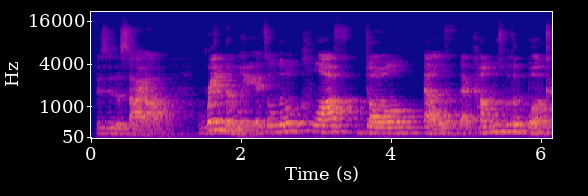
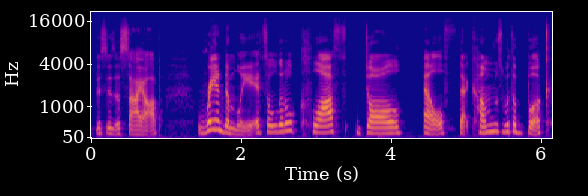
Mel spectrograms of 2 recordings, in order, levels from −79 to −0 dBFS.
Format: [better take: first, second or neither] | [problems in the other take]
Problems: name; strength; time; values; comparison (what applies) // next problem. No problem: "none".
second | room echo; noticeable; dies away in 1 s // off-mic speech; far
